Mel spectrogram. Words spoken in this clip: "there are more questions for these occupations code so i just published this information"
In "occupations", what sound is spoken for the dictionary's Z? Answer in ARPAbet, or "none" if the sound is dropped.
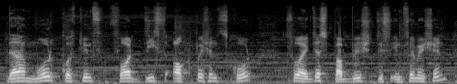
S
